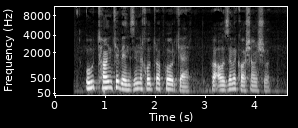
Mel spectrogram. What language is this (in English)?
Persian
